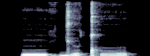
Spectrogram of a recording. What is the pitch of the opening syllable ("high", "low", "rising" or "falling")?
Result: high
